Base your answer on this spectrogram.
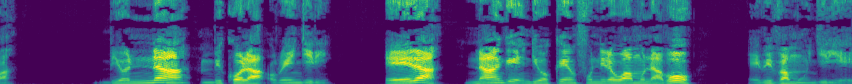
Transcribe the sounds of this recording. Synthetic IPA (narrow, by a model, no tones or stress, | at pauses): a̰ | βjo̞nːam̩biko̞laʔo̰lwe̞ːɲɟiɾḭ | e̞ɾa | naːŋɡe̞ːndjo̞ːke̞ːɱfuniɾe̞wamunaβo̞ | e̞βivamuɲɟiɾjḛː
